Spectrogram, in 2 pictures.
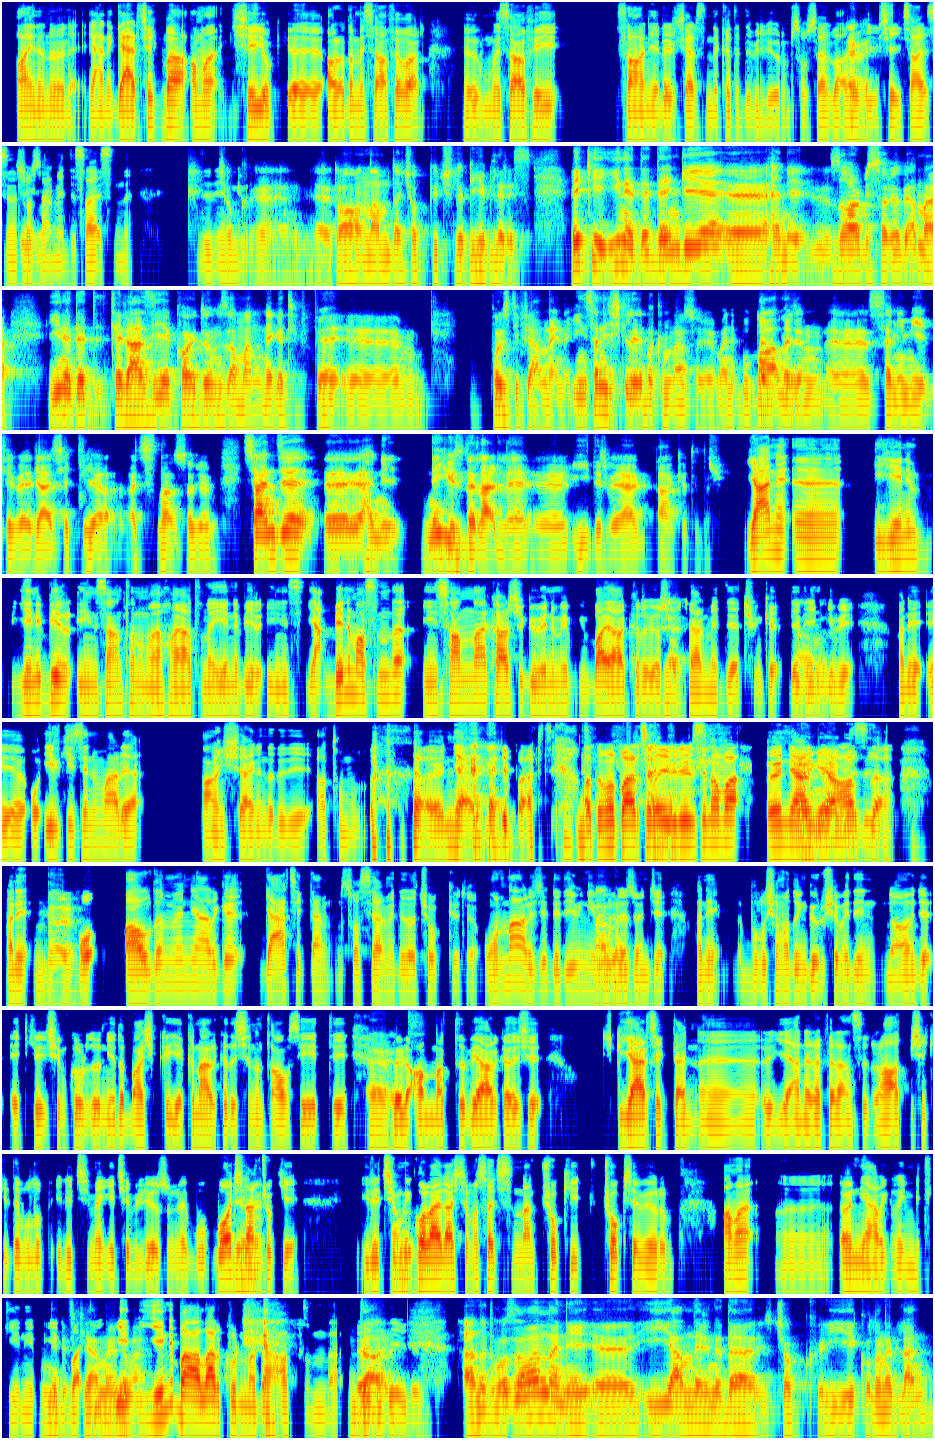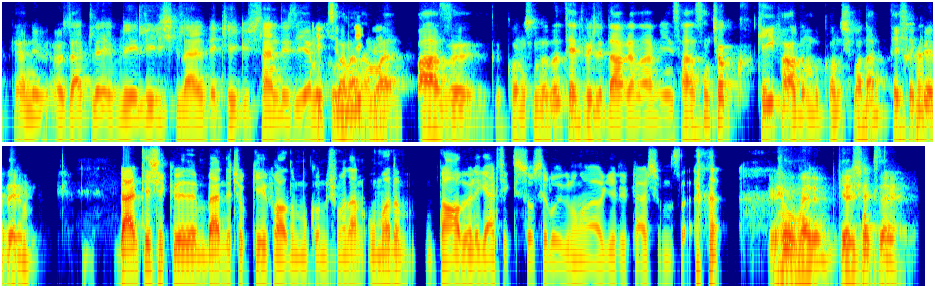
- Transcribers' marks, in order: tapping; other background noise; chuckle; laughing while speaking: "ön yargıyı parç"; chuckle; chuckle; chuckle; chuckle; laughing while speaking: "Umarım"
- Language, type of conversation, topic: Turkish, podcast, Sosyal medya, gerçek bağlar kurmamıza yardımcı mı yoksa engel mi?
